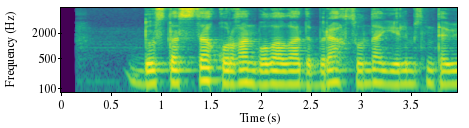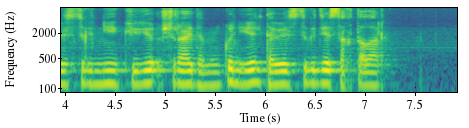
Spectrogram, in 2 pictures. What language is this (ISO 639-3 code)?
kaz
